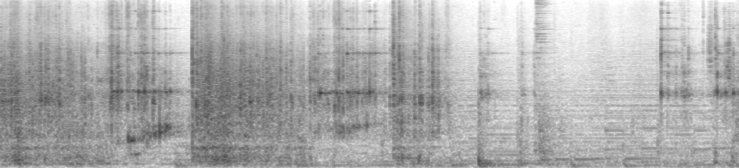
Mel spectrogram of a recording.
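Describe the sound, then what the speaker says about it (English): A Red Snapper cocktail, a gin Bloody Mary, is stirred quickly in a glass, giving close, rapid clinking and rattling of ice and metal against glass in irregular bursts. "We will give these ingredients a fast stir."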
